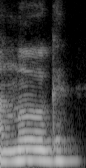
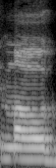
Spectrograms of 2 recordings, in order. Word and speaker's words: Moog: Live improvisations on a Moog matriarch. Some people pronounce it Moog, but the charlatans here in the northeast of America typically pronounce it wrong as Moog, which is not how you pronounce the name.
